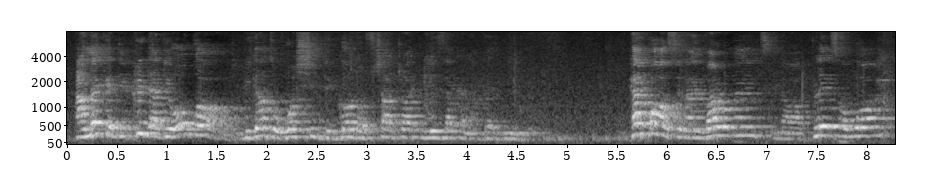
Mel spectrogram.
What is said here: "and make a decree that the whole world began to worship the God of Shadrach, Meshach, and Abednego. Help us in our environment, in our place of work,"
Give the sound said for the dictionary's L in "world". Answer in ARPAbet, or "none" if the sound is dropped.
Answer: none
